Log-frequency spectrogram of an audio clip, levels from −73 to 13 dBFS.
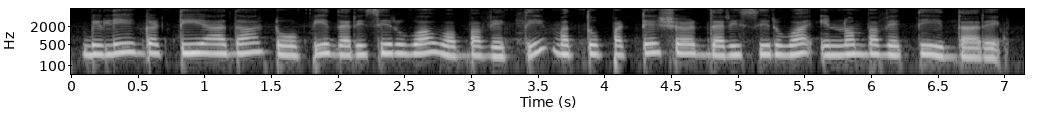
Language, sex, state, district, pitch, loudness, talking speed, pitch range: Kannada, female, Karnataka, Bangalore, 245 Hz, -12 LUFS, 110 wpm, 230-265 Hz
